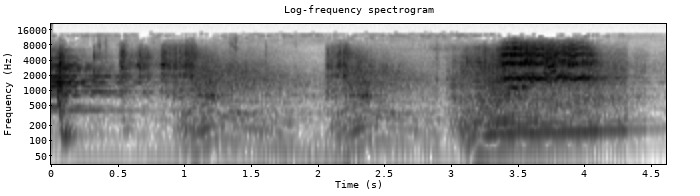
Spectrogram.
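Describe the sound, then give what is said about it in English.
A car speeds out of a car park, its engine revving in several rising bursts and ending with a loud, high tire squeal. “she speeds out of the car park”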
